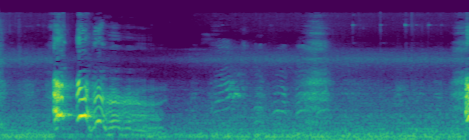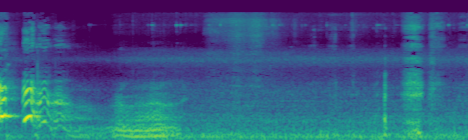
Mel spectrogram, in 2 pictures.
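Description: A Siberian Husky puppy gives short bursts of wavering, whiny yips in frustration that another dog won't play.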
